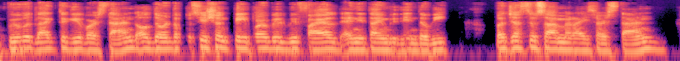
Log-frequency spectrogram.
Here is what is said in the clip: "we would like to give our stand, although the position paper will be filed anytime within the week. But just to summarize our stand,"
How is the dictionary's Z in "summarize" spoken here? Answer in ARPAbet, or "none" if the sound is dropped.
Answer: S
